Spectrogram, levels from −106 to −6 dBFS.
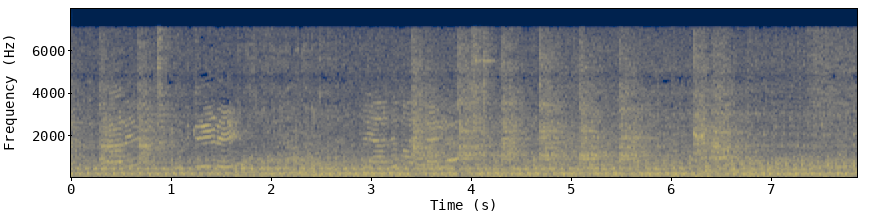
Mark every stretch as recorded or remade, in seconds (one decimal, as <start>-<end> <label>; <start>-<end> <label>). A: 0.0-1.6 recorded; 1.6-2.5 remade; 2.5-7.9 recorded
